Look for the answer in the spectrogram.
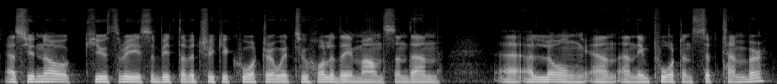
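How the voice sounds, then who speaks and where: A man with a fairly low voice presents company results as a finance executive. He speaks in a measured, businesslike manner, pausing and hesitating as he works through prepared remarks. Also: flat delivery, a little mellow. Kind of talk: earnings call presentation, prepared remarks delivered semi-freely.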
